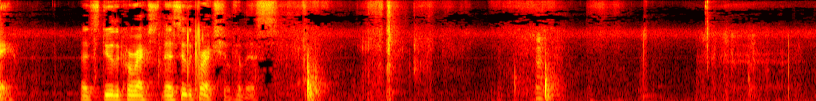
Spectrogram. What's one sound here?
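Paper pages rustle as a book is moved.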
